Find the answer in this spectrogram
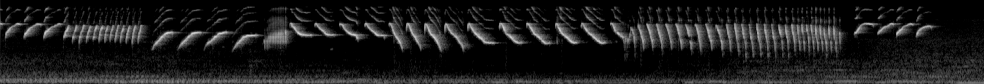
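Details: Song of a Yorkshire canary, used to train young canaries, made of successive tours of sharp descending whistled notes, a rolling rattle and a dense buzzy trill, each phrase repeated quickly several times.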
